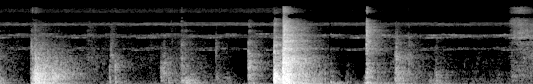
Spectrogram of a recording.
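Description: Wooden interior door banging: a heavy thud about half a second in, the loudest bang a little after four seconds, and another bang about a second after that, with smaller knocks between.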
